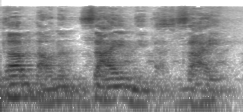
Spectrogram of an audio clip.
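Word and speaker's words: Zayin: 자인, Z-A-Y-I-N, 자인이라고 읽는데 우리 한번 따라합시다. 자인.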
